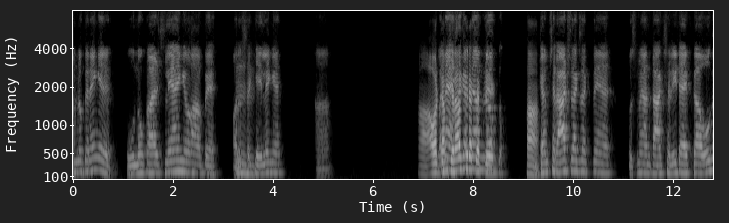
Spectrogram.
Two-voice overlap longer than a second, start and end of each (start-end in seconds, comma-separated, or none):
7.3-8.5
